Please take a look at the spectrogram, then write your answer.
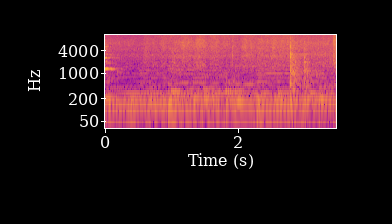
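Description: Marinated pork for Korean stir-fried pork (jeyuk-bokkeum) sizzles steadily in a hot pan, a continuous close frying hiss with stirring scrapes and a sharper clatter near the end; no one speaks.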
